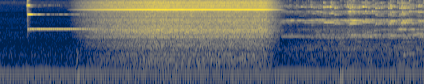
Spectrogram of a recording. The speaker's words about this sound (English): I hear the distant sound of a wind chime. I despise that sound.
